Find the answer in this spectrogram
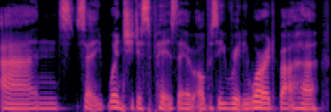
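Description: A woman with a hoarse voice co-hosting a podcast, chatting casually with many fillers. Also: sits low, level tone, a little fast, darkish tone, no echo, clean studio sound. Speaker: podcast co-host. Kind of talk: casual chat.

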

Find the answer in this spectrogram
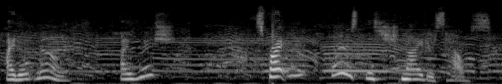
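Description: Woman acting a high-voiced urgent newspaperwoman. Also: very animated, slow, full character voice. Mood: urgent, resolute. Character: urgent, resolute young newspaperwoman. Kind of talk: 1940s-style radio drama acting. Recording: noisy crowd sound effects behind.

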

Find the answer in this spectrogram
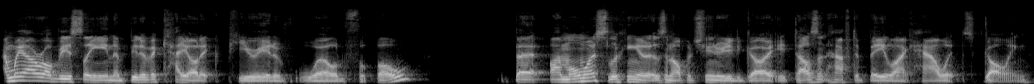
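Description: A low-voiced man with an Australian accent, talking football on a podcast. He is enthusiastic and likes to tease his co-host in easy, casual chat. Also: sing-song, normal speed. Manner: enthusiastic, teasing.

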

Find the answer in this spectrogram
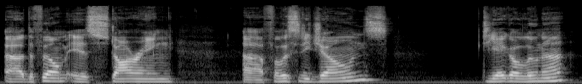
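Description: Bright-voiced, sniffly podcast host. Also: male voice, medium pitch, slow pace. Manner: laughs often, rambling with fillers. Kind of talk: casual podcast chat. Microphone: headset mic.

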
